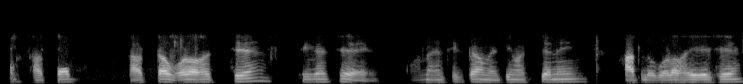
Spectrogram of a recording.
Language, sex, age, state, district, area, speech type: Bengali, male, 18-30, West Bengal, Uttar Dinajpur, rural, conversation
